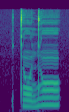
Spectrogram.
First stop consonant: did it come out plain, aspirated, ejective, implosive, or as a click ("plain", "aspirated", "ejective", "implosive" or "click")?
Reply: plain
